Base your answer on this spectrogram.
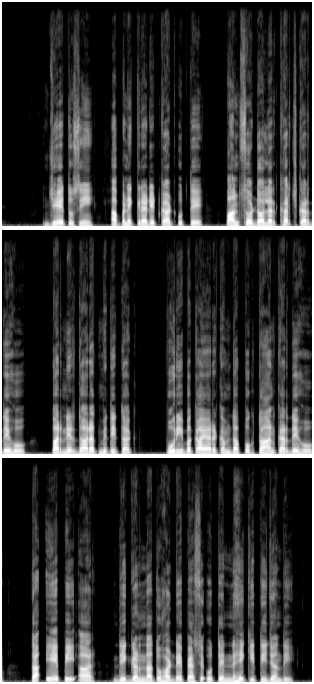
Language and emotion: Punjabi, neutral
